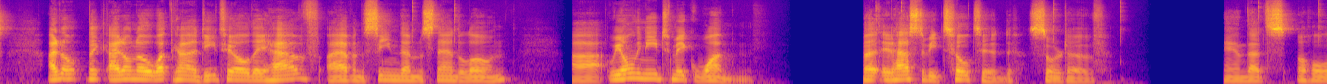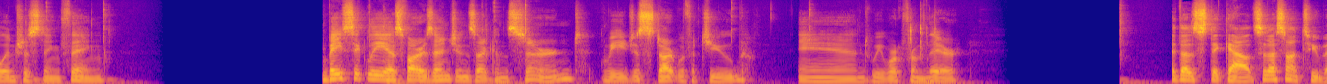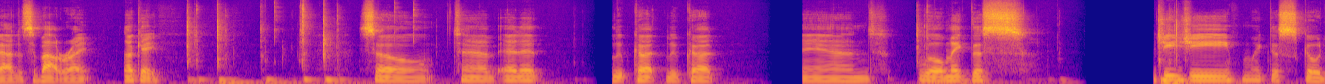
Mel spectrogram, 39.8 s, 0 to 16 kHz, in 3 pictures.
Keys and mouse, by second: 0.3-3.8 drag, 4.2-4.7 middle drag, 6.1 click, 7.4 click, 8.5-8.9 shift+middle drag, 9.1-10.6 middle drag, 11.3-11.8 middle drag, 12.7-13.4 drag, 13.8-14.4 shift+drag, 15.1-15.5 drag, 17.1 s, 18.3 shift+middle drag, 20.7-21.4 middle drag, 22.4 KP_5, 22.5 KP_1, 23.1 click, 24.3 shift+middle click, 27.3 click, 28.5 z, 29.3 shift+click, 29.8 Tab, 30.5 click, 31.7 click, 32.3 click, 33.1 click, 34.9 click, 35.8 2, 38.2 g.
